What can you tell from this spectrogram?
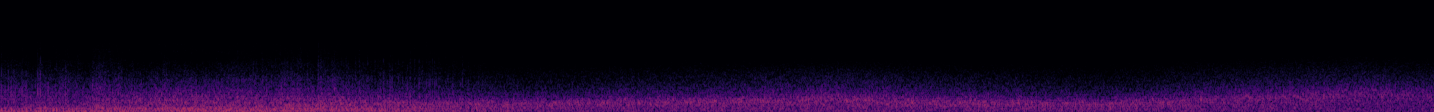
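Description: Rocket launch: the engines' continuous low rumble, easing down about four seconds in and then slowly fading.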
